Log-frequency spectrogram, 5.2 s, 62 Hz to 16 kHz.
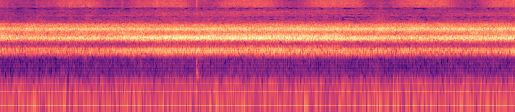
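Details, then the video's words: A vast frog chorus in the rain hums as continuous high-pitched trilling, several layered tones holding steady throughout, over a low murmuring background with faint patter. "Frogs in Rain 2 Hours of Frogs, Thousands of Frogs Singing"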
